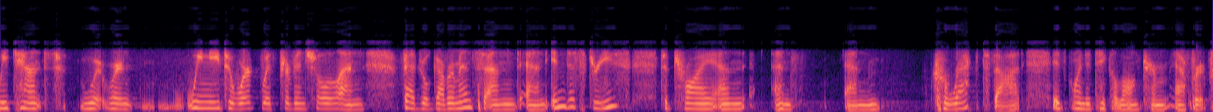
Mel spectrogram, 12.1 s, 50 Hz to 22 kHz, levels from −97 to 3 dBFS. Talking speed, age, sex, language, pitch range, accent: 145 wpm, 50-69, female, English, 175-230 Hz, American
